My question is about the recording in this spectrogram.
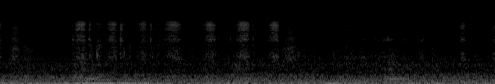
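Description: Fine-tipped felt marker rubbing on card in a quick series of short colouring strokes.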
